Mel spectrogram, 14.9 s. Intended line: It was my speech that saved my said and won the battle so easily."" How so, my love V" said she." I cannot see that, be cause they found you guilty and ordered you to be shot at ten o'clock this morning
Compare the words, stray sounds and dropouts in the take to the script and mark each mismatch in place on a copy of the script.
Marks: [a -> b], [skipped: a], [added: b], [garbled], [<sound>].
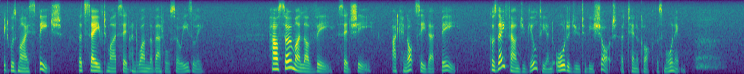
It was my speech that saved my said and won the battle so easily."" How so, my love V" said she." I cannot see that, be cause they found you guilty and ordered you to be shot at ten o'clock this morning [breath]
